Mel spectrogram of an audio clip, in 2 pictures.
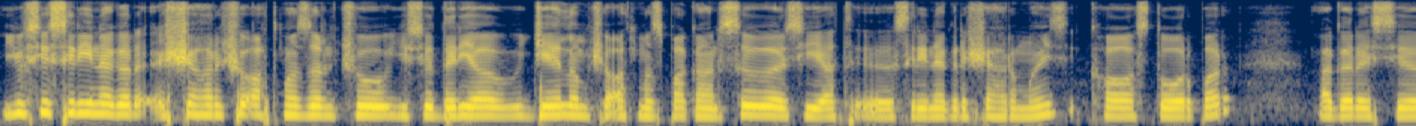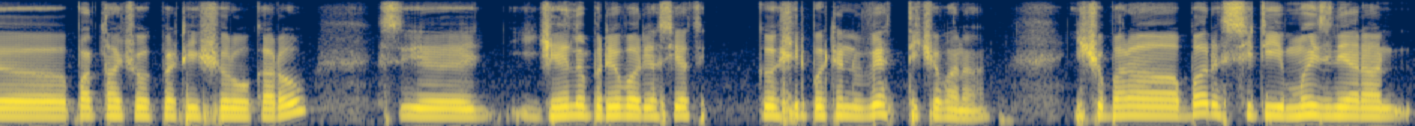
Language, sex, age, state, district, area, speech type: Kashmiri, male, 30-45, Jammu and Kashmir, Srinagar, urban, spontaneous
